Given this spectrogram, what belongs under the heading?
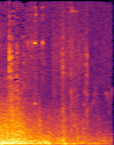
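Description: A grenade detonates in Escape From Tarkov, a heavy low boom with a rumbling tail that fades over under two seconds, heard alone without voices.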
